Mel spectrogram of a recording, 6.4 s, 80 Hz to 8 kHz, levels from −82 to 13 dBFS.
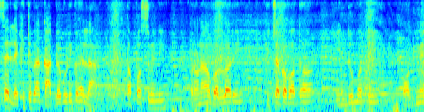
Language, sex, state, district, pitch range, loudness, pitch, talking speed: Odia, male, Odisha, Malkangiri, 110-145 Hz, -19 LUFS, 135 Hz, 85 wpm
